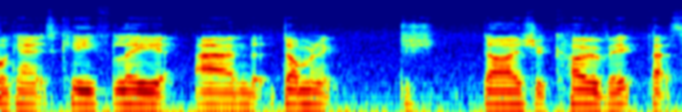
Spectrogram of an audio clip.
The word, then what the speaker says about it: Dijakovic: North American title against Keith Lee and Dominic Dijakovic, that's how you say it, in a triple threat, and then he lost again to Keith Lee recently.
